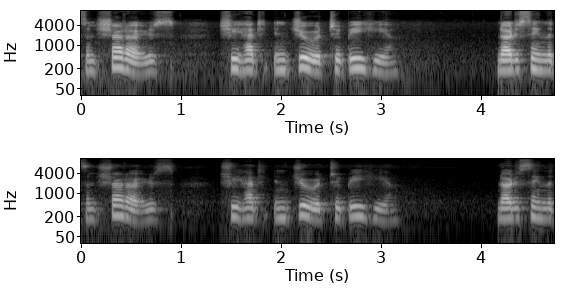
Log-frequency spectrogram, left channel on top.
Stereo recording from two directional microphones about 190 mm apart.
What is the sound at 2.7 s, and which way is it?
Speech, 10° left (ahead or behind).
